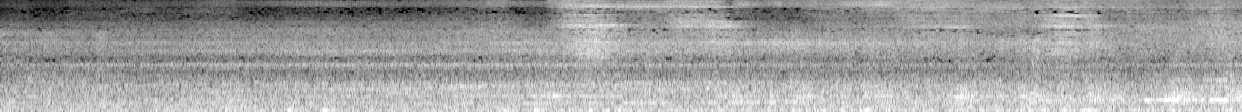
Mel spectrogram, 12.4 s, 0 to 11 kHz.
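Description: Yokosuka Line E217-series electric train pulling away and gathering speed, its wheels running on the rails, growing steadily louder. High-pitched wheel squeal comes in about halfway through and again near the end.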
